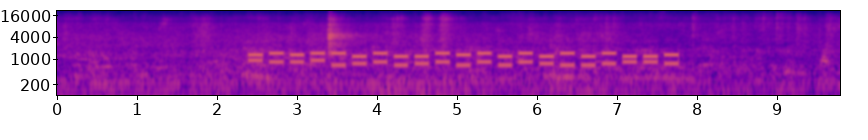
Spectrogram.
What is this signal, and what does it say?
DTMF, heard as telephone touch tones, dialled by machine, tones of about 180 ms, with the noise of a crowd indoors. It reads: 098#34914929194316775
